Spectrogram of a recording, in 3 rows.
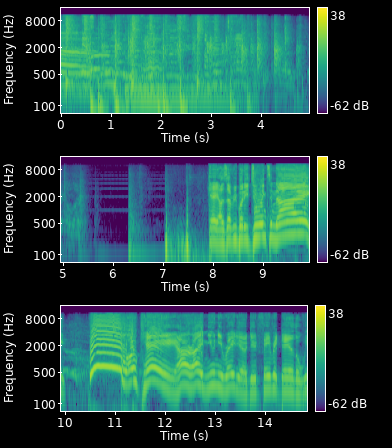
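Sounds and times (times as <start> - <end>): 
audience clapping and cheering for a comedian: 0.0 - 5.5
speech: 8.0 - 10.1, 11.1 - 14.8.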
